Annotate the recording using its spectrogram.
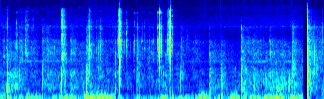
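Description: A string of handgun shots from a semi-automatic pistol, unevenly spaced, with a quick pair about two seconds in and the loudest shot near the end.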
